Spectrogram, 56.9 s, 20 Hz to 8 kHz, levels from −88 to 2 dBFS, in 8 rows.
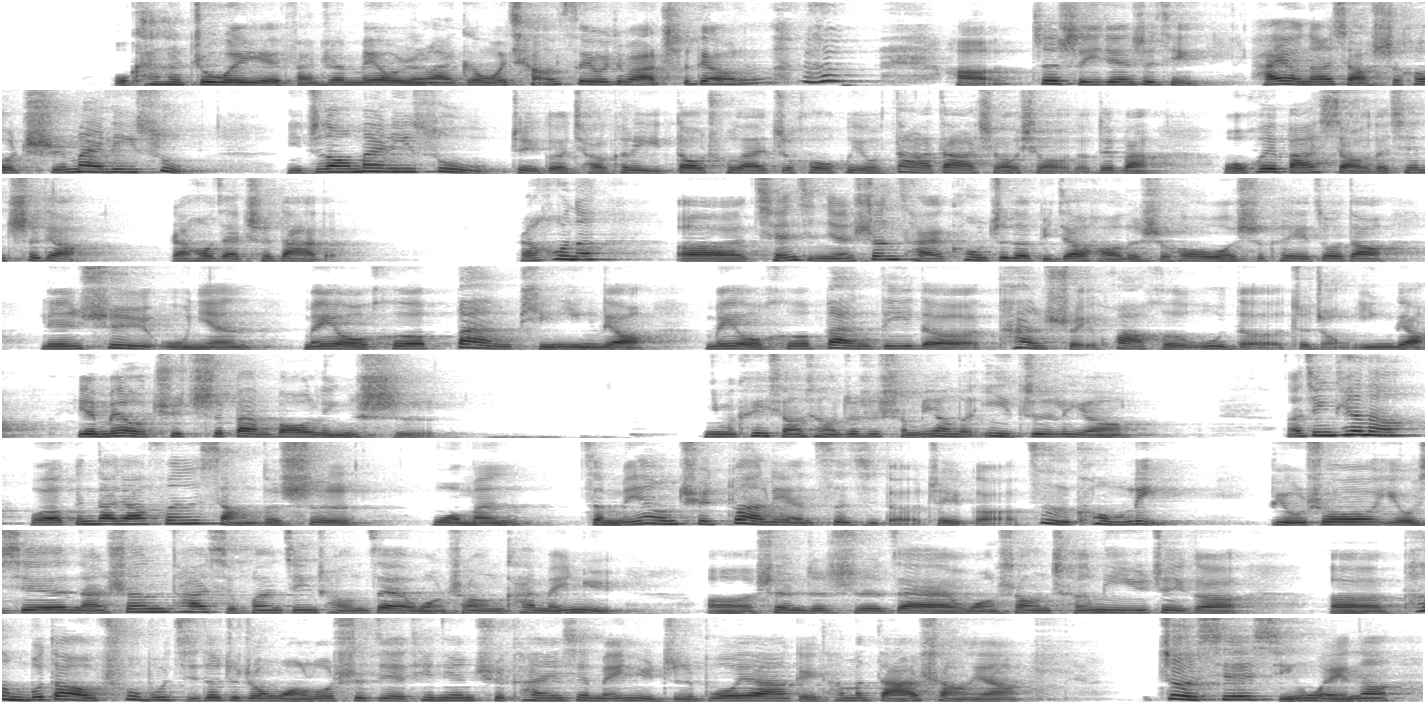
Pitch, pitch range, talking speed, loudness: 215 Hz, 190-250 Hz, 265 characters per minute, -25 LUFS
